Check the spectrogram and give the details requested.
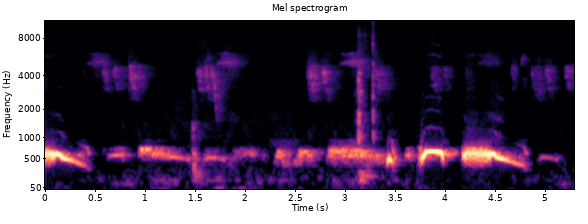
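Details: Thai zebra dove singing a hlio-tan style song. A descending coo opens a soft, stuttering run, with a click midway, then two loud looped coos, one sliding down. Faint high chirps are heard.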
